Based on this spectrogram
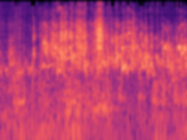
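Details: Several happy budgerigars chirping together: a dense, scratchy chatter of squawks and warbles, high-pitched and continuous, swelling at times, with no clear pauses.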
